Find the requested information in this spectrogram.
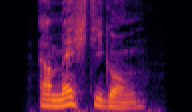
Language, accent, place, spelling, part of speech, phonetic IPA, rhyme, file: German, Germany, Berlin, Ermächtigung, noun, [ɛɐ̯ˈmɛçtɪɡʊŋ], -ɛçtɪɡʊŋ, De-Ermächtigung.ogg
- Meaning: 1. authorization 2. empowerment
